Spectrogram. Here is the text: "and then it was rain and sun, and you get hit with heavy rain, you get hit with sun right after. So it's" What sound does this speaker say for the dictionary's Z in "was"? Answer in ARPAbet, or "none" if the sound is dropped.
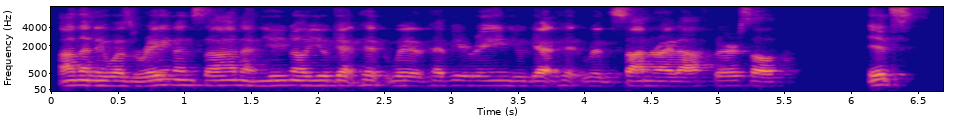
Z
